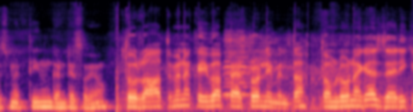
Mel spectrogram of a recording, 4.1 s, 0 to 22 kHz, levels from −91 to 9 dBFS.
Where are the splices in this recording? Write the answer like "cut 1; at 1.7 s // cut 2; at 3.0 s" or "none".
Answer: cut 1; at 1.2 s // cut 2; at 3.1 s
